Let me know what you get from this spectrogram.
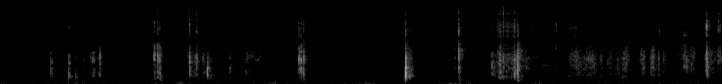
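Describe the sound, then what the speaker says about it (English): Scissors snip around a paper calendar page from an advent calendar in a string of close, crisp, irregular cuts separated by short pauses, with no talking. "Cut out the best I could."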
